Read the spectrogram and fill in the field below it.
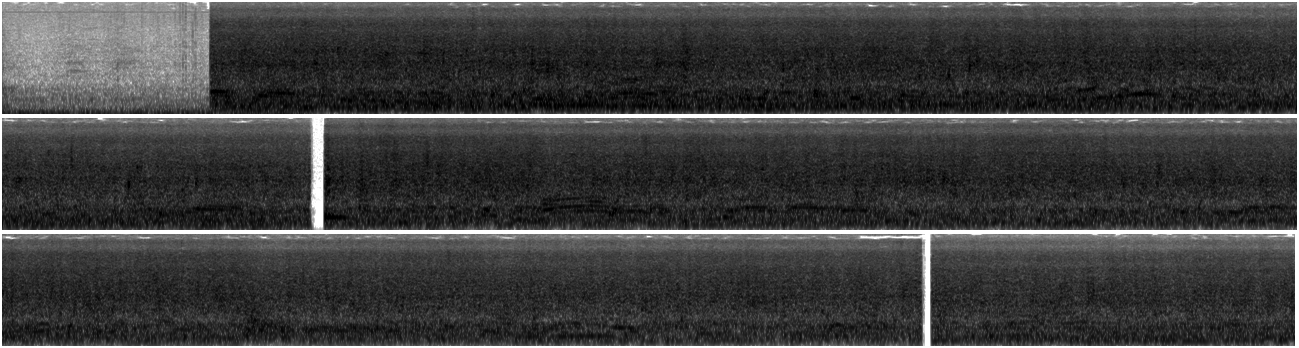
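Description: Fountain water splashes and trickles steadily outdoors.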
